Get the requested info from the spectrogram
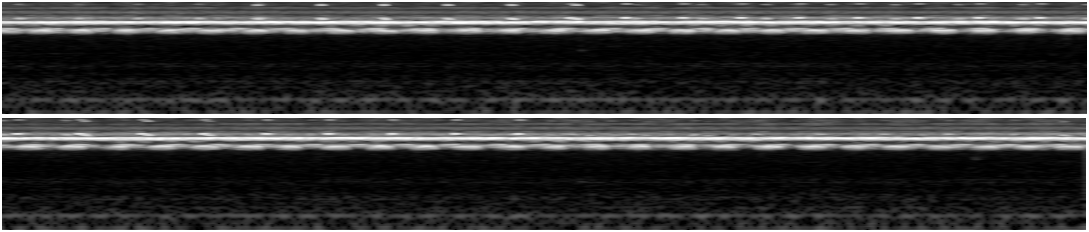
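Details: Insects keep up a steady, piercing trill chorus, several pitches pulsing in quick rhythm for the whole stretch, backed by a faint low hum.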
